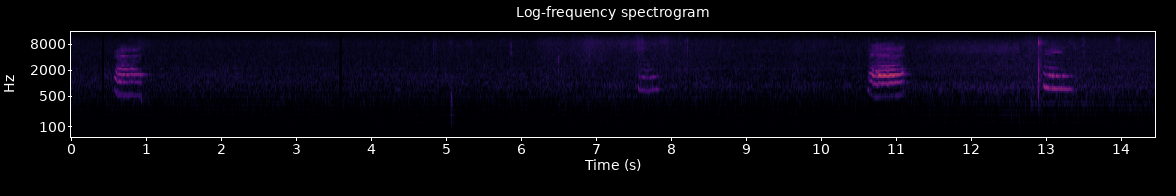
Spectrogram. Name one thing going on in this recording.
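A cat meows several times, close by.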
